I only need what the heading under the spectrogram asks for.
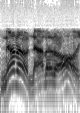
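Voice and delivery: ordinary talk, nothing marked

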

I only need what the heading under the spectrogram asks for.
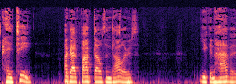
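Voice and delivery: plain

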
